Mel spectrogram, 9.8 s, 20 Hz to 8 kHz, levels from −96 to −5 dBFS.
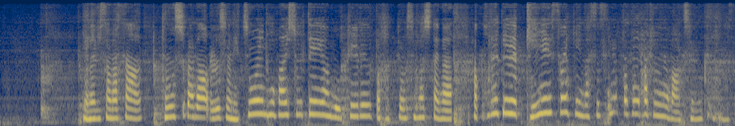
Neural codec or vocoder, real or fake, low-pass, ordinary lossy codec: codec, 24 kHz, 1 kbps, SNAC; fake; 7.2 kHz; none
